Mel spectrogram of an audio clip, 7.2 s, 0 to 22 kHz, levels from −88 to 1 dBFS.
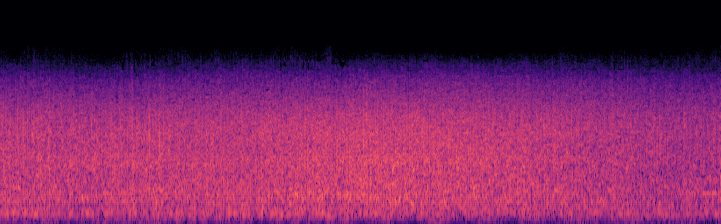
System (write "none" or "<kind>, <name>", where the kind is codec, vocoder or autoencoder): vocoder, WaveNeXt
